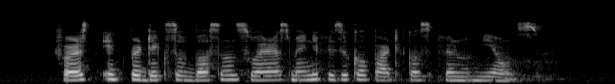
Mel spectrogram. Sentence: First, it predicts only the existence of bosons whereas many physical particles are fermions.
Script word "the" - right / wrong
wrong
